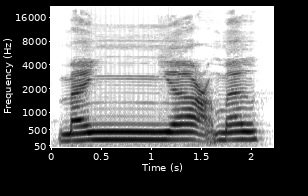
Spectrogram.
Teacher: Artinya, nun di sini nun mati. Nun mati itu tidak terdengar lagi. Yang terdengar adalah huruf idghamnya.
